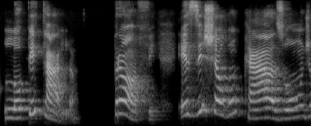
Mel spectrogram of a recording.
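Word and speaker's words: l'hôpital: preciso fazer a elision l o hospital mesma coisa profe mas o h é consoante sim mas aqui ele é mudo aqui o h é mudo portanto a elision também se faz necessária eu vou falar lopital profe Existe algum caso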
